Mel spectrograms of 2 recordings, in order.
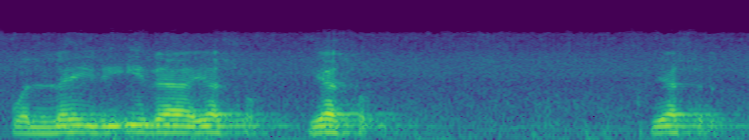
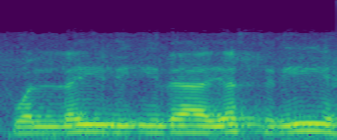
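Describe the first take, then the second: First: The last word ends without the 'ee' vowel. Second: The last word ends with a long 'ee' vowel. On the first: The reciter stops at this word. "وإذا وقف عليها يقرأ بالحذف" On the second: The verse is joined to what follows. "إذا وصلها بما بعدها"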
